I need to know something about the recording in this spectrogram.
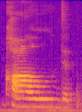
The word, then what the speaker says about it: called: category is call yesterday I called you I called did you get the message called it's a vibration there so when we put it in the past we say called I don't want to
